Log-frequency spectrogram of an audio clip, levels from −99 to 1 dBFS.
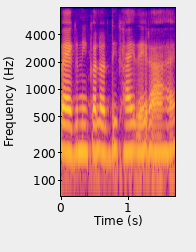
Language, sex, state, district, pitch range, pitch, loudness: Hindi, female, Uttar Pradesh, Hamirpur, 195-205 Hz, 205 Hz, -16 LUFS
